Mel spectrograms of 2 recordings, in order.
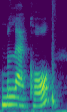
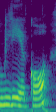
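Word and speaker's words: mleko: ми маємо млеко мелеко при вимові цього слова звертайте увагу на те щоб вас не звучало мєко тут на своєму курсі вже в бонусному уроці є студентом пояснюю чому не можна казати млеко так повинно бути млеко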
